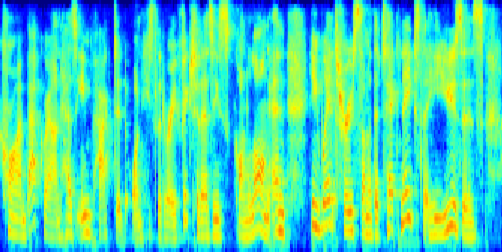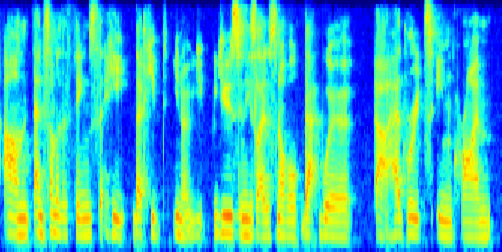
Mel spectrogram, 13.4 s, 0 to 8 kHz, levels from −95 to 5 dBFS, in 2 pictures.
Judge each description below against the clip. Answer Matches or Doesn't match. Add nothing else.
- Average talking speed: Doesn't match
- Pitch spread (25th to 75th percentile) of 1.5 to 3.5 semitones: Matches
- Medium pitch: Matches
